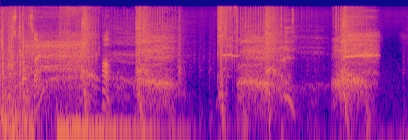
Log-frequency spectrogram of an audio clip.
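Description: Weapon blows swish and thud in quick bursts.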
